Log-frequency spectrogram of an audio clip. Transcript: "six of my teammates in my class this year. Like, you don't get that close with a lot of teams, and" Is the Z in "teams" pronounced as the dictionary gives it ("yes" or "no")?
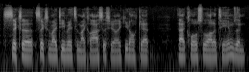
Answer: yes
